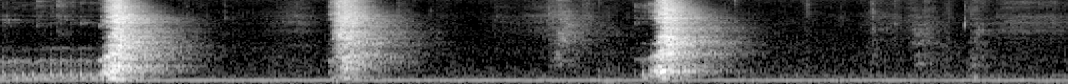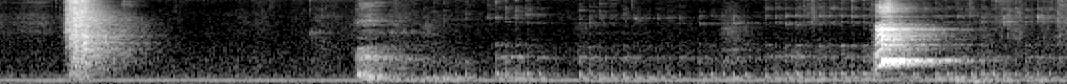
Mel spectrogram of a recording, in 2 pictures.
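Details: Brussels Griffon puppy, hyper and playful, letting out six short barks at irregular intervals of one to two seconds over a constant low electrical hum.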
